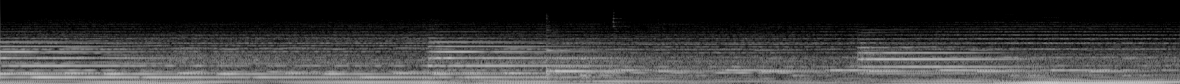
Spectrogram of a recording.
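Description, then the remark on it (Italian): Church bells in a church bell tower ring loudly and continuously, their deep, overlapping tones layering into a dense, resonant peal that shifts pitch now and then, with no voices. “La nostra storia inizia con un suono di campane, quelle del campanile di una chiesa.”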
